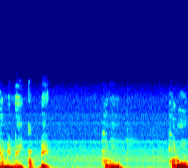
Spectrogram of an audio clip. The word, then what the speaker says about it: ہروب: Actually ये लफ्ज़ हरूब है, बी आता है एंड पे बे।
